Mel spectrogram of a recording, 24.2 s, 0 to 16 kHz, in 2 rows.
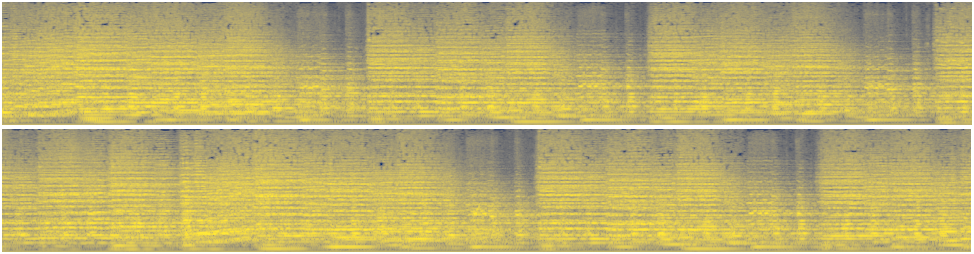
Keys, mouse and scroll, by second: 2.3 click, 3.7 click, 4.7 click, 6.4 click, 7.6 9, 8.4 click, 9.7-10.6 scroll down 3, 10.8-12.6 drag, 13.8 click, 14.7 click, 15.4-16.9 drag, 17.6 click, 19.5 click, 20.9 click, 21.8 click, 22.4-23.4 drag, 23.7 ctrl+click.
